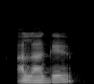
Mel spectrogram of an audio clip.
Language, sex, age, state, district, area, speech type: Telugu, male, 30-45, Telangana, Yadadri Bhuvanagiri, rural, spontaneous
